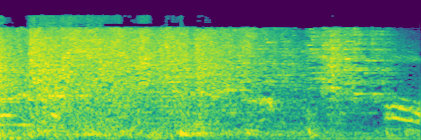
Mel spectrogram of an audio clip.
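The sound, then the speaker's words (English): A glass window shatters loudly as a mascot goes headfirst through it, a bright, sustained crash of breaking glass that keeps tinkling and spraying for a few seconds, with faint voices underneath toward the end. “Dear Romeo Void, the only thing missing from that daredevil doing a header through the window was Hans saying, shoot the glass.”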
